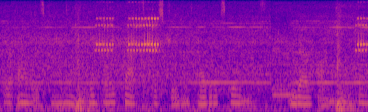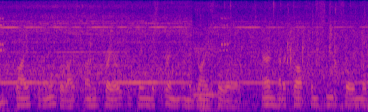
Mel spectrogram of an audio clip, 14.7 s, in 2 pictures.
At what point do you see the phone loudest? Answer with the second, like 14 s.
3 s.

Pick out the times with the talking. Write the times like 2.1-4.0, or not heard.
0.0-14.6.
